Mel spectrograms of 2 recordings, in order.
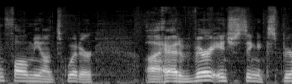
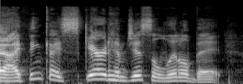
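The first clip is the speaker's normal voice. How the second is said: ordinary talk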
